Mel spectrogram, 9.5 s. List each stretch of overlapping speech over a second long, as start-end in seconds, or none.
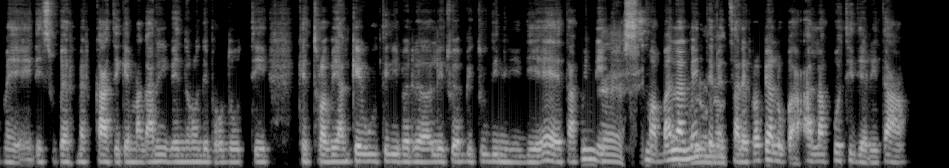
6.0-7.5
